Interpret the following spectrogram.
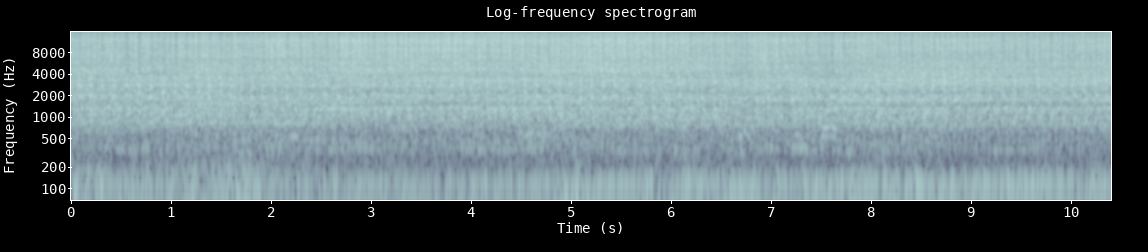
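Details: Pontiac Trans Am petrol engine at idle: rapid, regular knock running under a hissy background.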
